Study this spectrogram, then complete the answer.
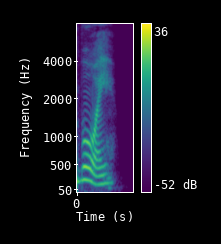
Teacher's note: the lips move from a slightly rounded oval position to a relaxed slightly parted position the tongue is relaxed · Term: Oi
